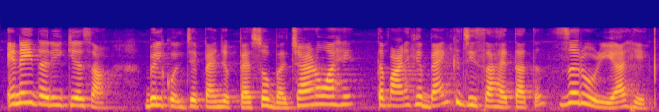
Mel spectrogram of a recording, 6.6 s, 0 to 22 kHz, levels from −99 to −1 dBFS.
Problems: constant background noise, echo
